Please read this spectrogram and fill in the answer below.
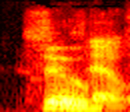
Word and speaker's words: Sioux: Sue. Okay. Sue. So, That's a once big- again, Keith See? with his great pronunciations here.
